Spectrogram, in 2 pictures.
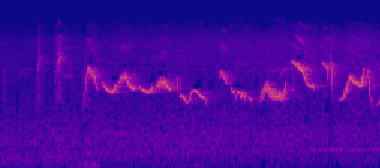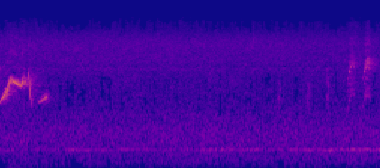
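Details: A wild mountain tailorbird in full voice gives a burst of high wavering whistles that climb and dip over about five seconds, then stops; a steady low hum continues beneath.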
